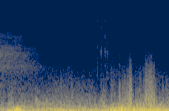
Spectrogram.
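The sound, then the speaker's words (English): Wind buffets a microphone with a steady low rumble and irregular gusty thumps, swelling louder near the end, with brief airy bursts higher up, on a sunny, windy day at a spot above the clouds. No one speaks. “It's beautiful and sunny and windy, as you can probably hear.”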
